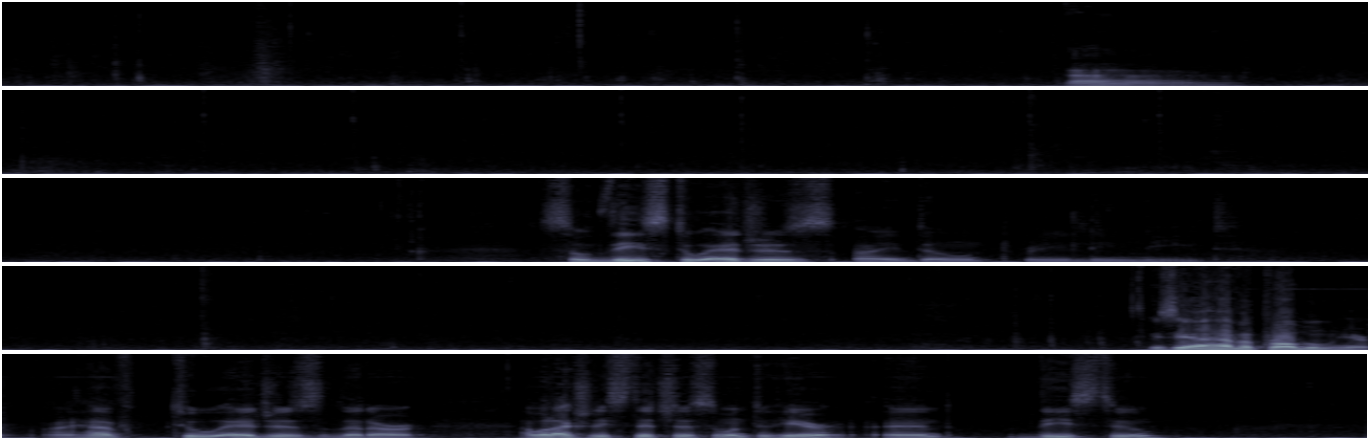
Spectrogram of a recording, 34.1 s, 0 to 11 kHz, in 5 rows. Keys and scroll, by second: 25.8 ctrl+y.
